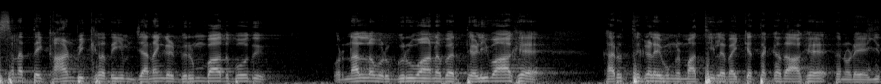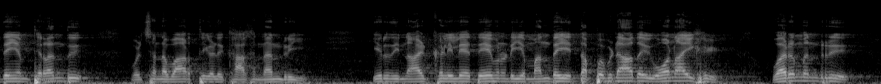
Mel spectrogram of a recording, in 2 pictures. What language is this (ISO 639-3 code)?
tam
